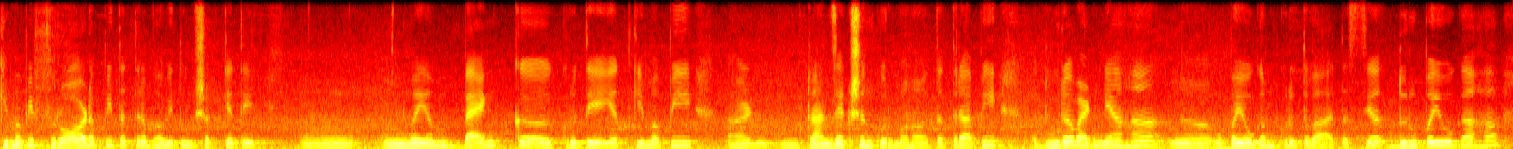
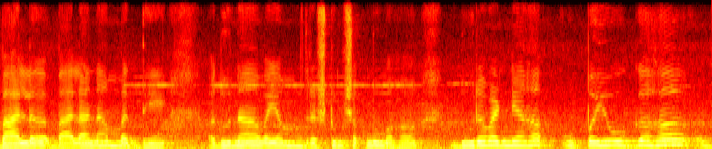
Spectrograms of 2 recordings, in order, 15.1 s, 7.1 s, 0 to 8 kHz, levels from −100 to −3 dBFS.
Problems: constant background noise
